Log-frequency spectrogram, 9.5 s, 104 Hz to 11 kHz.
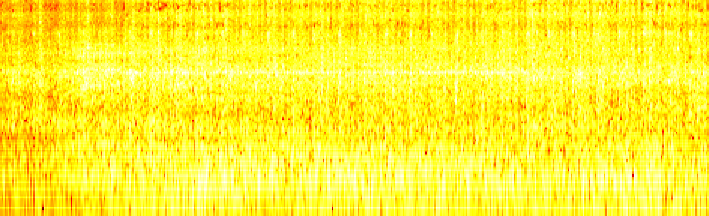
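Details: John Deere 4430 tractor diesel after replacing a fuel filter with a cracked, leaking housing: steady, even low idle chug with no misses or knocks and no leaks yet; normal diesel idle.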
